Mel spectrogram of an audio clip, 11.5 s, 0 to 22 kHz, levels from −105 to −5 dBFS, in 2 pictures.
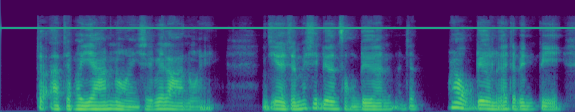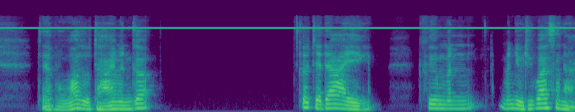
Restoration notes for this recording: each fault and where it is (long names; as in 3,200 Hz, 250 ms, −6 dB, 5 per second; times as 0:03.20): whistle 7,800 Hz −38 dBFS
